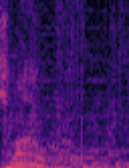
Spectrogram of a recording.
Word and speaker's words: Slough: It's pronounced Slough.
